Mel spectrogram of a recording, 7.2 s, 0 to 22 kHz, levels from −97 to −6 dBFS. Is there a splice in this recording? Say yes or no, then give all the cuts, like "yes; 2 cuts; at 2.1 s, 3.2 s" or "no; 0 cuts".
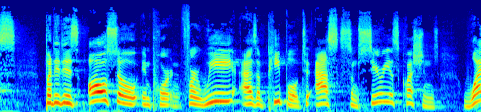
no; 0 cuts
